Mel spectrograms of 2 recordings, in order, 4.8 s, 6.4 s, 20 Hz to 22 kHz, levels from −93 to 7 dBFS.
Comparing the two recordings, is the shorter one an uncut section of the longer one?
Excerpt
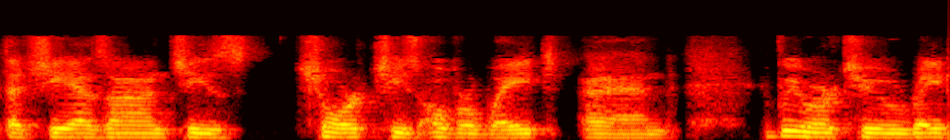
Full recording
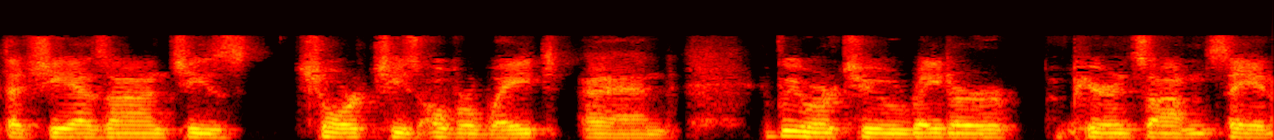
yes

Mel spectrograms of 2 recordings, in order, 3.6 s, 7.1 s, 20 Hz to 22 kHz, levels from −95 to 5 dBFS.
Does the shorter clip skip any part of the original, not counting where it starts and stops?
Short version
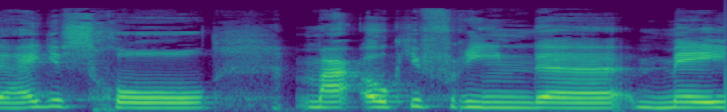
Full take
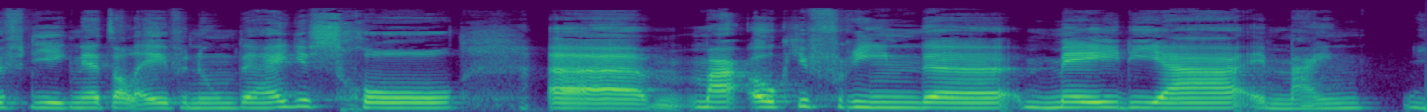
yes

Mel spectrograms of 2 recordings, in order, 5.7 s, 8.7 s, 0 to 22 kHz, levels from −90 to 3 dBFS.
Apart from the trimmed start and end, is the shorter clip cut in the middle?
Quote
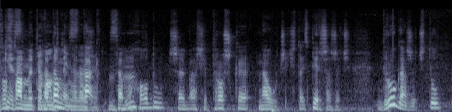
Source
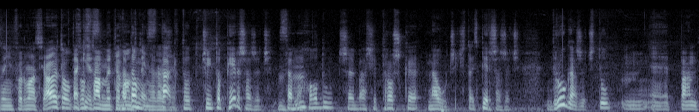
yes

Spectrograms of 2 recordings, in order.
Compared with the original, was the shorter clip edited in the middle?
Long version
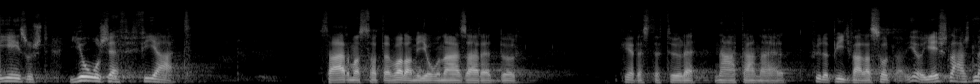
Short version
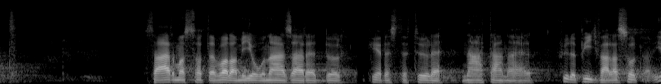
yes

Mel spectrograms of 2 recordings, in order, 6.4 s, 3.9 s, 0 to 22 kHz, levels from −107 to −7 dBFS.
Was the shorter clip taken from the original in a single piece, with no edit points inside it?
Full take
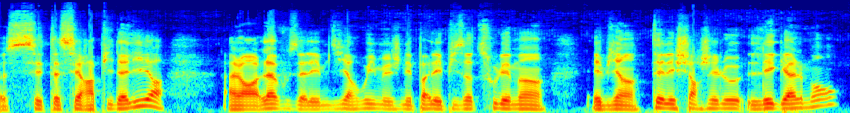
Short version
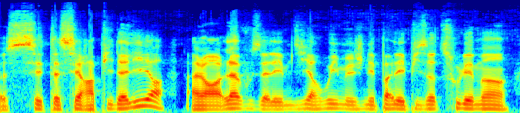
no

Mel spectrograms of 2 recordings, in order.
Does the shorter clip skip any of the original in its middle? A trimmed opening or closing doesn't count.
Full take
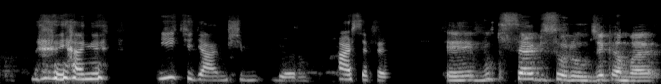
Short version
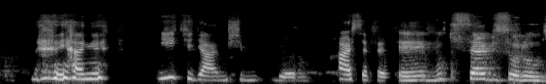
yes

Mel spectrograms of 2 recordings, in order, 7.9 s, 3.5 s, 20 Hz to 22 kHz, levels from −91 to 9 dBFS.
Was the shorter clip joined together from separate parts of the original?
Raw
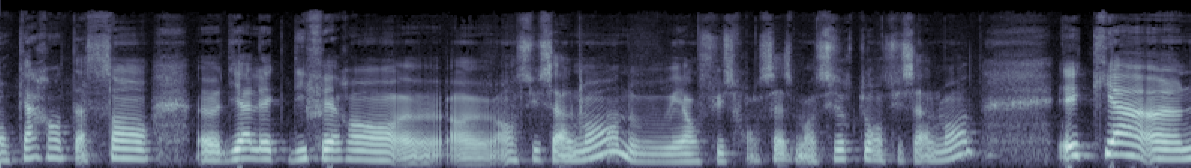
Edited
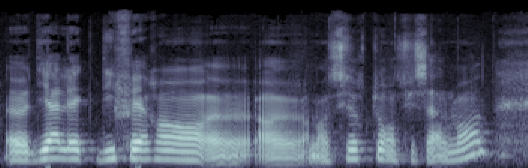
yes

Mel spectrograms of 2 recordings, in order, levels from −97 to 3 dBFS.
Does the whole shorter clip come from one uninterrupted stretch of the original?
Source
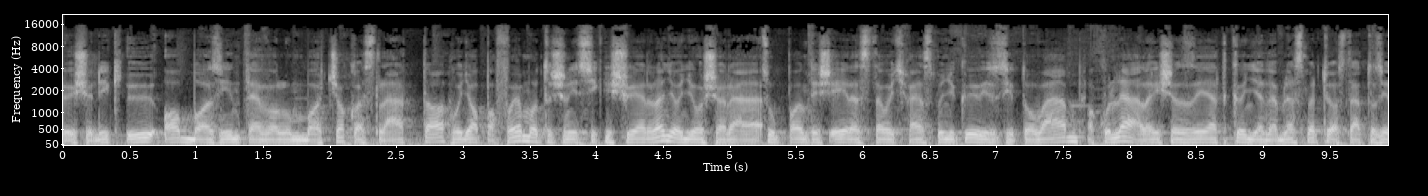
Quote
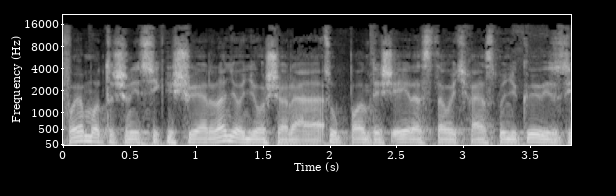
yes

